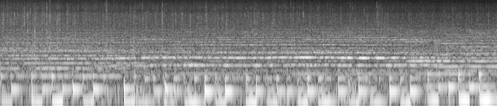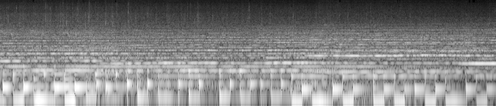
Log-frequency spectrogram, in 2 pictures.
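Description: Steady rain falls outdoors at a former cannon battery high in the Dolomites, overlooking Mount Cristallo, a continuous even patter on surfaces for the whole stretch at a moderate, unchanging level, with no voices present.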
